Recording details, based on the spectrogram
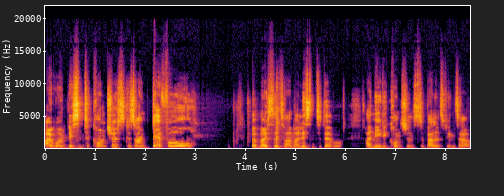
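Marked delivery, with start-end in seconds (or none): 0.0-3.0 very high cartoon voice, pitch swooping up and around. Showing how the imaginary voice called Devil sounded: high cartoony Devil voice. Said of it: "Devil's voice sounded like this".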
